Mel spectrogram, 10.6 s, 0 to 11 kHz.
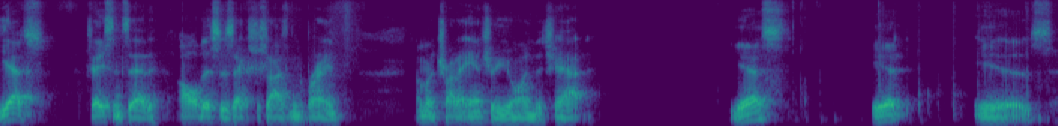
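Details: Adult man with Huntington's disease about 12 years after diagnosis (10 years also stated), reporting that talking has become challenging and that his thinking is less methodical than two years ago; hyperkinetic dysarthria.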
